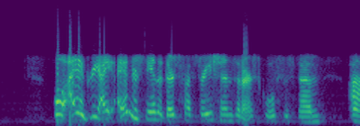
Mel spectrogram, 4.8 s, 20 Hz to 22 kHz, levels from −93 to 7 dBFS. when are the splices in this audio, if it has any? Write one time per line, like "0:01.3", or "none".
none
